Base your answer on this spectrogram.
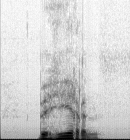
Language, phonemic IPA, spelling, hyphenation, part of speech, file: Dutch, /bəˈɦeːrə(n)/, beheren, be‧he‧ren, verb, Nl-beheren.ogg
- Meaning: to manage, administer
